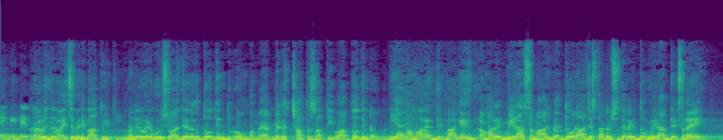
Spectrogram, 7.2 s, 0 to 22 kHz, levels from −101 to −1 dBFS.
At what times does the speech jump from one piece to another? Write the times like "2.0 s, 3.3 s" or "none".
4.1 s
